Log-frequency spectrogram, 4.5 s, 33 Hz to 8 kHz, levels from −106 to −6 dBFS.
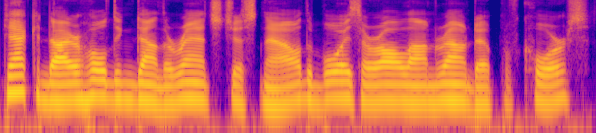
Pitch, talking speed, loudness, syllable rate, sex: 125 Hz, 240 wpm, -20 LUFS, 5.3 syllables/s, male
